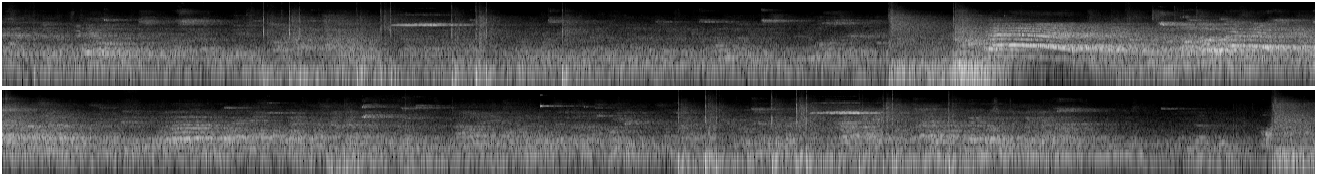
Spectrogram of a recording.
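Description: Voices calling and shouting in an echoing sports hall during a break between volleyball rallies, with scattered sharp knocks of a volleyball bouncing on the floor. The shouting is loudest around the middle.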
